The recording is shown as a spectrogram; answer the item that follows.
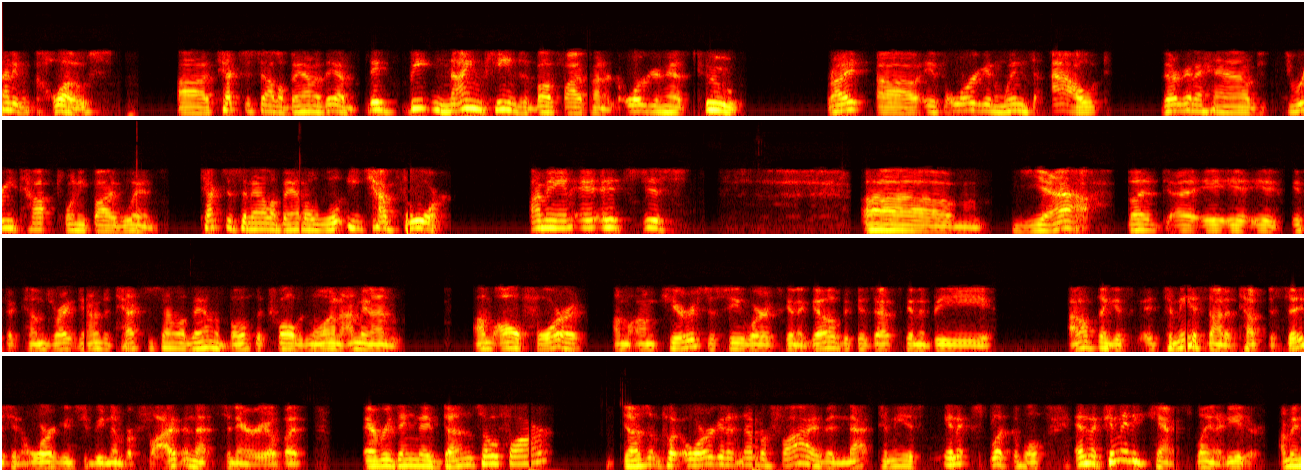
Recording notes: Joins the show on the Farm Bureau guest line talking about the landscape of the game live in the BankPlus Studio.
